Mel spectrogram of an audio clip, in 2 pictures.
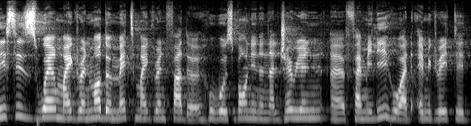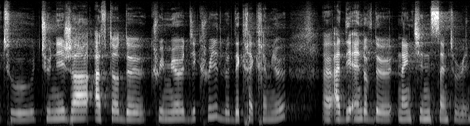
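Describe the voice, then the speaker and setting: A woman speaks at a moderate pace with hardly any pauses. Her fairly high voice has monotone, flat intonation. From southern France. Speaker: activist panelist. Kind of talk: conference talk.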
